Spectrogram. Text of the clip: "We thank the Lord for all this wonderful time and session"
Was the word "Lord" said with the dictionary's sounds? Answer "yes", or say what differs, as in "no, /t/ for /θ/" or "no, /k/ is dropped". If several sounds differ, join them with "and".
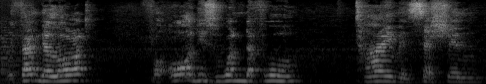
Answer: yes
